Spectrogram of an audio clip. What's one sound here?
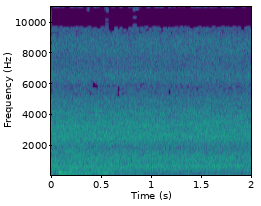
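A large crowd roars steadily in an open stadium.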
